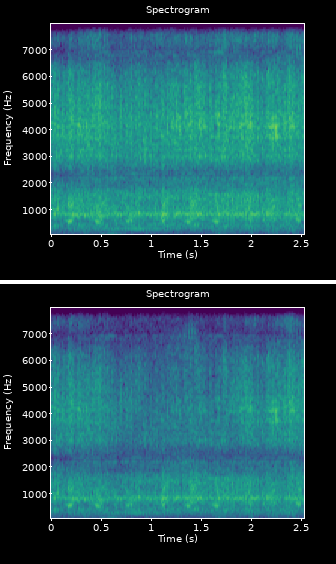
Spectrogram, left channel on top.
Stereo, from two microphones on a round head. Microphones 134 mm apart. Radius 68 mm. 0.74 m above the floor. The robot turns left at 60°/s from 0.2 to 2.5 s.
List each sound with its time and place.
0.0 s a lawn mower: 150° left; by 2.5 s 10° left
